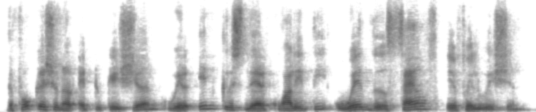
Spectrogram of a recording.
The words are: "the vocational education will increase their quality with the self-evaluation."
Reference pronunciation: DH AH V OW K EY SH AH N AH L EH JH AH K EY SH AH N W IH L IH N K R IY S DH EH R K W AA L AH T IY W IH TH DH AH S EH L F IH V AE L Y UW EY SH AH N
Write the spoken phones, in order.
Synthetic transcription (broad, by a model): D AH F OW K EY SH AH N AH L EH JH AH K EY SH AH N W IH L IH N K R IY S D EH R K W AA L AH T IY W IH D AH S EH L F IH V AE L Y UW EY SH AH N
